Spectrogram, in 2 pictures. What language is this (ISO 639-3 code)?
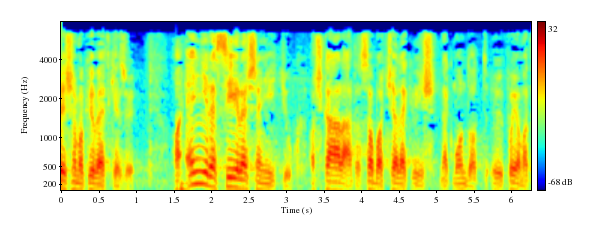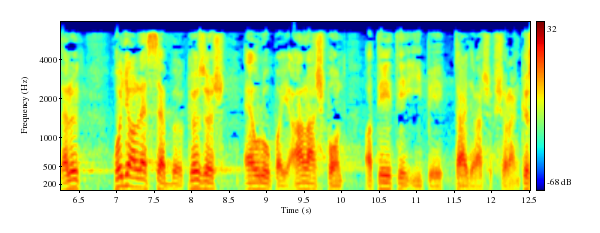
hun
